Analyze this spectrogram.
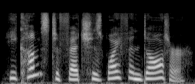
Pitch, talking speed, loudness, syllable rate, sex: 260 Hz, 245 wpm, -16 LUFS, 5.5 syllables/s, female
